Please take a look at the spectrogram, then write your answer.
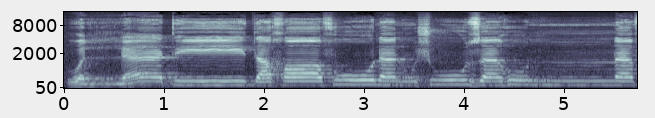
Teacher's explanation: وقف کی حالت میں نون مشدد کی زبر کو ساکن کر دیں گے اور تشدید کو باقی رکھیں گے۔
